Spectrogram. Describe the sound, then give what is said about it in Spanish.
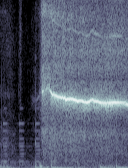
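A person whistles one long, steady high note that starts abruptly, stays loud, and drifts slightly lower in pitch over about a second, with no talking. “Muchas gracias por chiflar por mí.”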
